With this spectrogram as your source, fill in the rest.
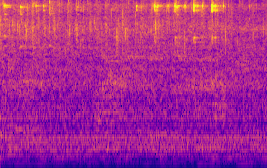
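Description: Milk cream (malai) poured into papaya halwa in a pan on low heat, a steady soft liquid pouring and trickling hiss running throughout at low level, with no talking.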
